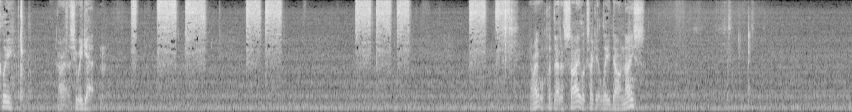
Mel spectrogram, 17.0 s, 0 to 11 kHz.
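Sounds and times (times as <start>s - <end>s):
fan humming: 0.0s - 17.0s
aerosol spray bursts: 2.6s - 4.2s, 4.9s - 5.7s, 7.1s - 8.2s, 9.4s - 10.2s.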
